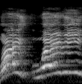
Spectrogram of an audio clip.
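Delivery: shouting. Retelling a reaction to a character walking away: yelling at the screen. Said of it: "I yelled".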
